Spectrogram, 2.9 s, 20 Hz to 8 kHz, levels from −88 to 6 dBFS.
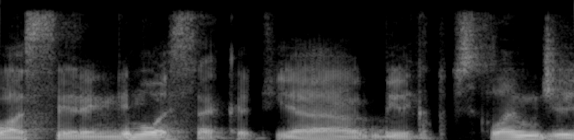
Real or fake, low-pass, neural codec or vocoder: fake; 7.2 kHz; codec, 44.1 kHz, 2.6 kbps, SNAC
